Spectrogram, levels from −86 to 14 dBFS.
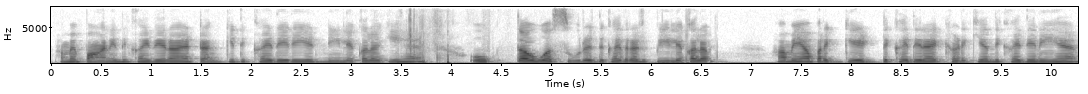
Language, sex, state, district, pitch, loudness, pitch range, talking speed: Hindi, female, Chhattisgarh, Jashpur, 230 Hz, -23 LUFS, 220-235 Hz, 220 wpm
